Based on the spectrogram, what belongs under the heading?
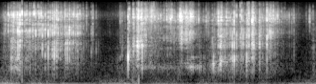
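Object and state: Plastic jar of decorative stones.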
